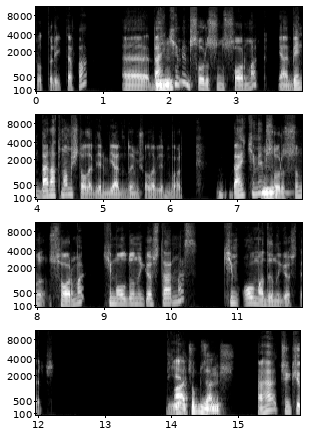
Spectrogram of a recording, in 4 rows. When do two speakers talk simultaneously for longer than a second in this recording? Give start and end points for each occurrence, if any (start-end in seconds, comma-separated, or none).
none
